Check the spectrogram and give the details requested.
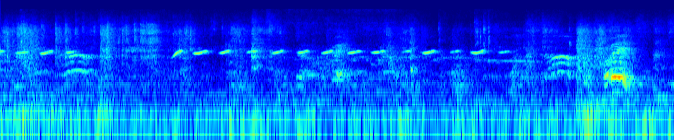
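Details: Fighter canary song of rapid, even whistled chips in a steady series, fading into softer notes and ending with a louder burst of noise.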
